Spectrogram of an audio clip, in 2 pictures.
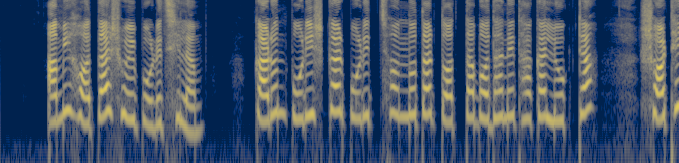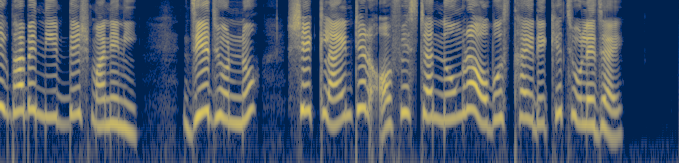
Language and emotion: Bengali, sad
